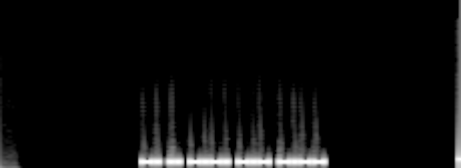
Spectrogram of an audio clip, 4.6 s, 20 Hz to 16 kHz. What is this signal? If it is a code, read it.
Morse code, heard as a keyed tone, about 36 wpm, 700 Hz. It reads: NICKY
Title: USA Common Names - Max 5 Letters - 35wpm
